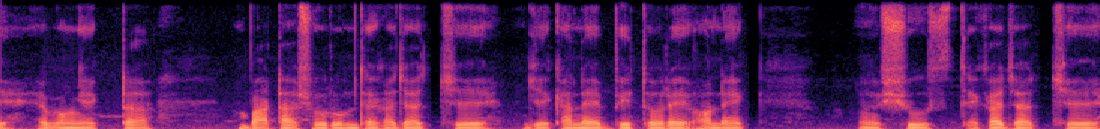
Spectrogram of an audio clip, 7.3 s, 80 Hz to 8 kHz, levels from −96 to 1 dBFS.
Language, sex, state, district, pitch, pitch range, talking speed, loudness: Bengali, male, Tripura, West Tripura, 90 Hz, 90-100 Hz, 100 wpm, -21 LUFS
